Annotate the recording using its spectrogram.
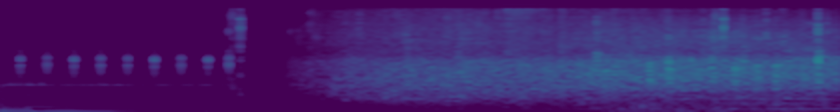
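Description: Electronic intro music with a fast ticking beat fades and stops about a second in; after a brief silence, audience applause builds and carries on.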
